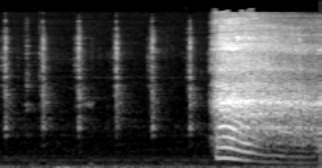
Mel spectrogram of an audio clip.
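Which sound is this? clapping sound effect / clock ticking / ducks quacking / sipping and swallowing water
clock ticking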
